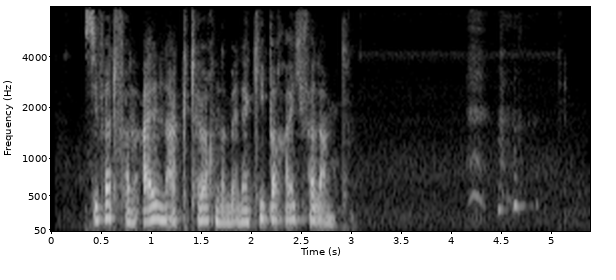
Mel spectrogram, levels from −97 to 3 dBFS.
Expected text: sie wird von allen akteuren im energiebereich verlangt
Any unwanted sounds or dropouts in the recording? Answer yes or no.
yes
